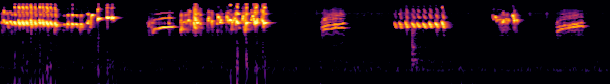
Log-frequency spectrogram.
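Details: European greenfinch song in separate bursts: fast rattling trills, slurred rising and falling twitters and short chirp series, with brief pauses between phrases.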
